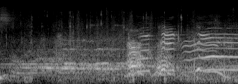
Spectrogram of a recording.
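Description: Sled dogs at a large kennel bark and yip together in a busy chorus, several overlapping voices at moderate distance with steady background noise throughout.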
